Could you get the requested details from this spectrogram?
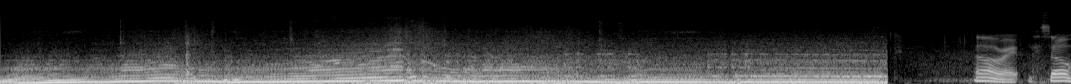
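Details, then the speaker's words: Car driving on the road after a rear differential swap to an LSD; steady whine that rises and falls with road speed above the engine note, developed suddenly with all readings normal; source unknown, possibly driveline; gearbox service planned. "I don't know what this noise is um everything reads normal everything functions normal"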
